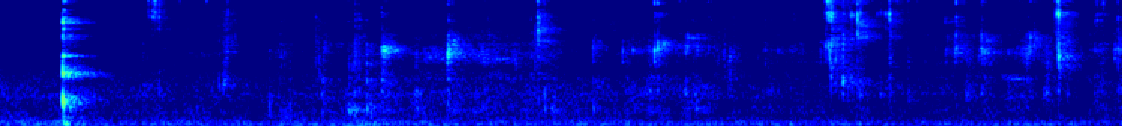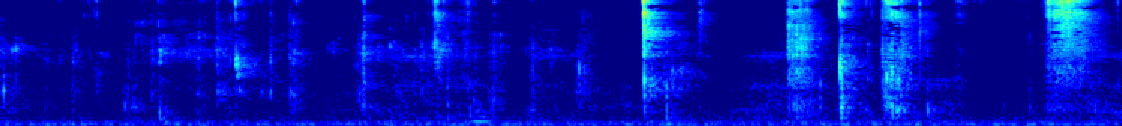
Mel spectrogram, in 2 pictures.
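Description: Close-miked mouth sounds of eating shrimp boil dipped in sauce: chewing with short, sharp wet clicks. A loud click comes about half a second in and a cluster of them near the end.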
